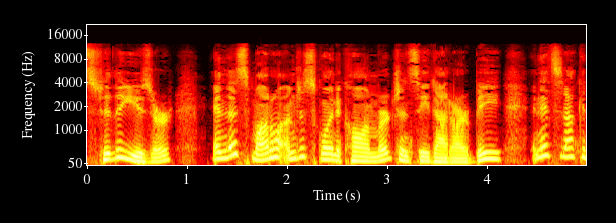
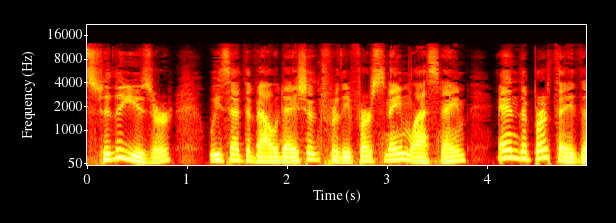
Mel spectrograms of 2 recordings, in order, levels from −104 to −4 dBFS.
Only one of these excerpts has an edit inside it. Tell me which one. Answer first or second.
first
